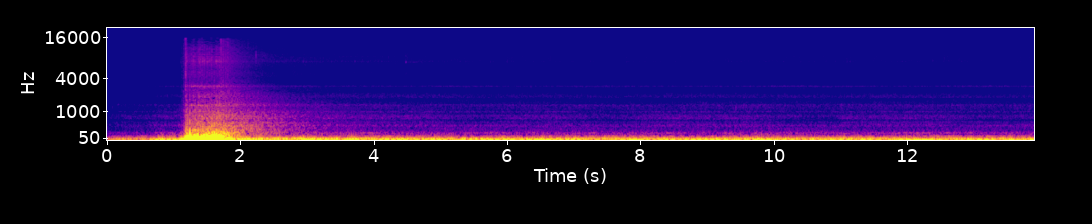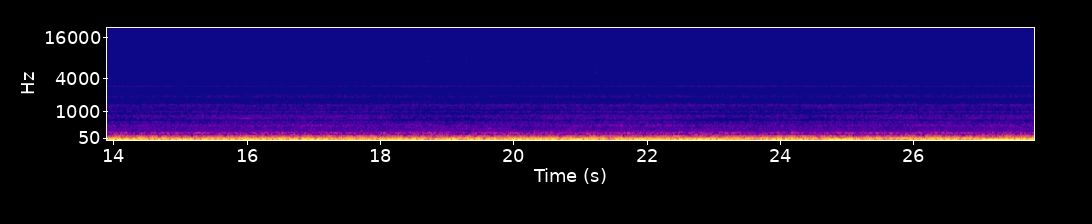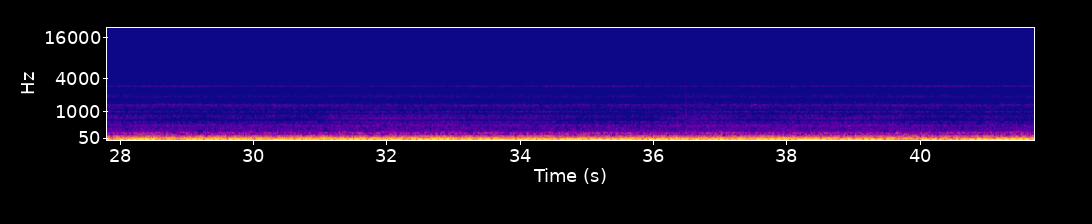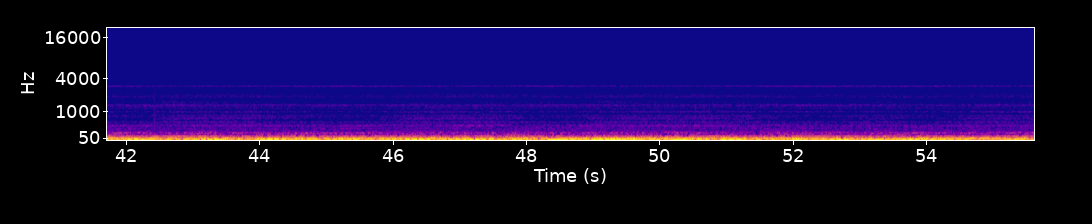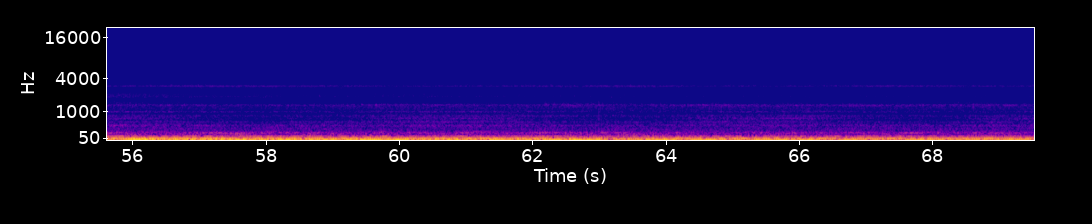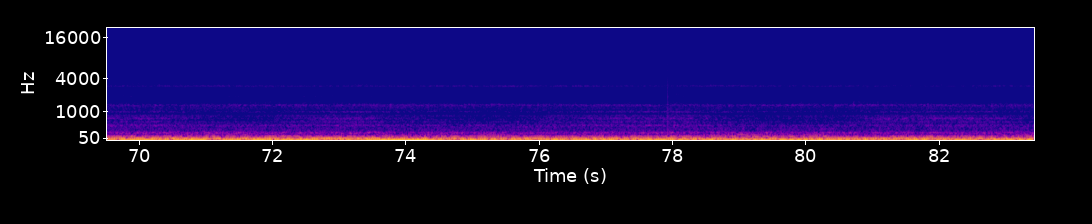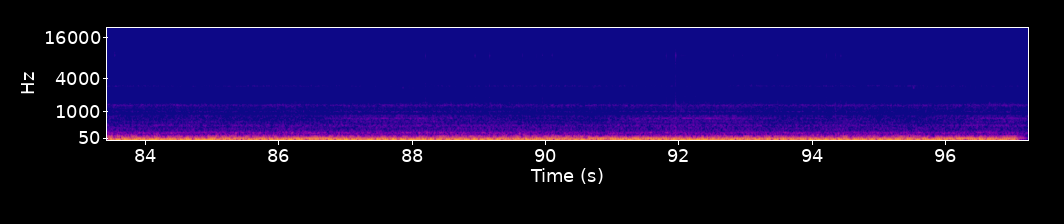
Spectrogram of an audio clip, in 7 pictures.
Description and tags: Free drone. Recorded using homemade contact microphones. The OS-XX Samples consist of different recordings of fans, fridges, espressomachines, etc. The sounds are pretty raw, I added reverb, and cut some sub. I can, on request hand out the raw recordings. Enjoy.
Ambient, Atmosphere, contact-mic, Drone, Eerie, Sound-design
